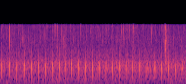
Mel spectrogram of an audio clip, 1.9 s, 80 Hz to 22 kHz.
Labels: {"label": "biophony, rattle", "recorder": "SoundTrap 500"}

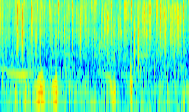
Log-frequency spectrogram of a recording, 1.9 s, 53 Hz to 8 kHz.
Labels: {"label": "biophony, cascading saw", "recorder": "SoundTrap 600 or HydroMoth"}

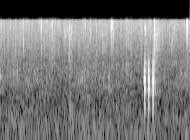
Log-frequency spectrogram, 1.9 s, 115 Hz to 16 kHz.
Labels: {"label": "biophony, damselfish", "recorder": "SoundTrap 500"}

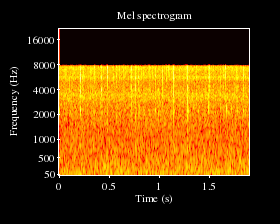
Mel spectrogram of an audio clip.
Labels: {"label": "ambient", "recorder": "HydroMoth"}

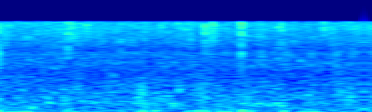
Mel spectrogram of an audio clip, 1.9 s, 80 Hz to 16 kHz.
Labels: {"label": "biophony", "recorder": "SoundTrap 300"}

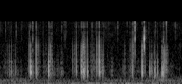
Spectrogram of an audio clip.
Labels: {"label": "biophony, grazing", "recorder": "SoundTrap 300"}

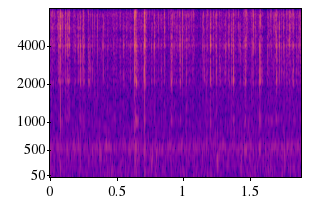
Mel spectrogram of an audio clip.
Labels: {"label": "ambient", "recorder": "HydroMoth"}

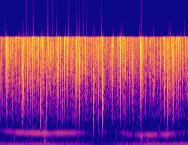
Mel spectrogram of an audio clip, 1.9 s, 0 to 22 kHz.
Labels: {"label": "biophony", "recorder": "SoundTrap 300"}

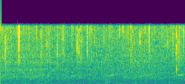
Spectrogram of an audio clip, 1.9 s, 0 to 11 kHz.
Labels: {"label": "biophony", "recorder": "SoundTrap 500"}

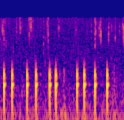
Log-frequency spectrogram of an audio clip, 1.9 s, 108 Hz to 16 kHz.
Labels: {"label": "biophony", "recorder": "SoundTrap 300"}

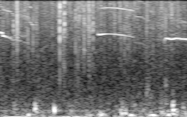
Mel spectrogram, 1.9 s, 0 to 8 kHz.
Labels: {"label": "biophony, dolphin", "recorder": "SoundTrap 500"}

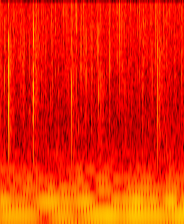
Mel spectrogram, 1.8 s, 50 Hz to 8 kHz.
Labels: {"label": "biophony, midshipman", "recorder": "SoundTrap 500"}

